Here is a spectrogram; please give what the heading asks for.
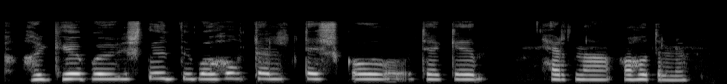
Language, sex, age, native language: Icelandic, male, 12, Icelandic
